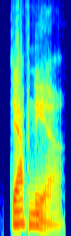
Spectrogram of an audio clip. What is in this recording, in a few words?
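"daphnia", American English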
